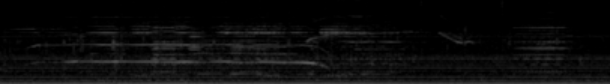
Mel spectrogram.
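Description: Near silence: a faint steady hum, with faint drawn-out tones that slide in pitch at their ends.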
